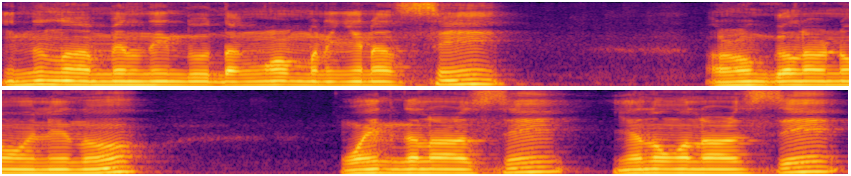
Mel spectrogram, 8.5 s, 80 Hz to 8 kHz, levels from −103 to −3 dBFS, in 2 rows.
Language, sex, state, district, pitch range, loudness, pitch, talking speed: Nagamese, male, Nagaland, Dimapur, 125-145 Hz, -14 LUFS, 130 Hz, 125 wpm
